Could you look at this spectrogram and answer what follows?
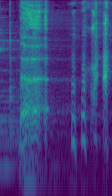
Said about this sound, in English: Burping. What is it and how does it work? Well, burping hinges on our mechanical makeup and the way we ingest our food.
